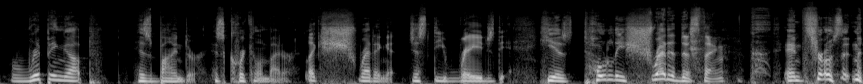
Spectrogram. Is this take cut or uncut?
uncut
